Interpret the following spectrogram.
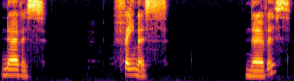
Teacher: that's the sound of schwa. It's not stressed. It's relaxed. Your mouth is very relaxed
